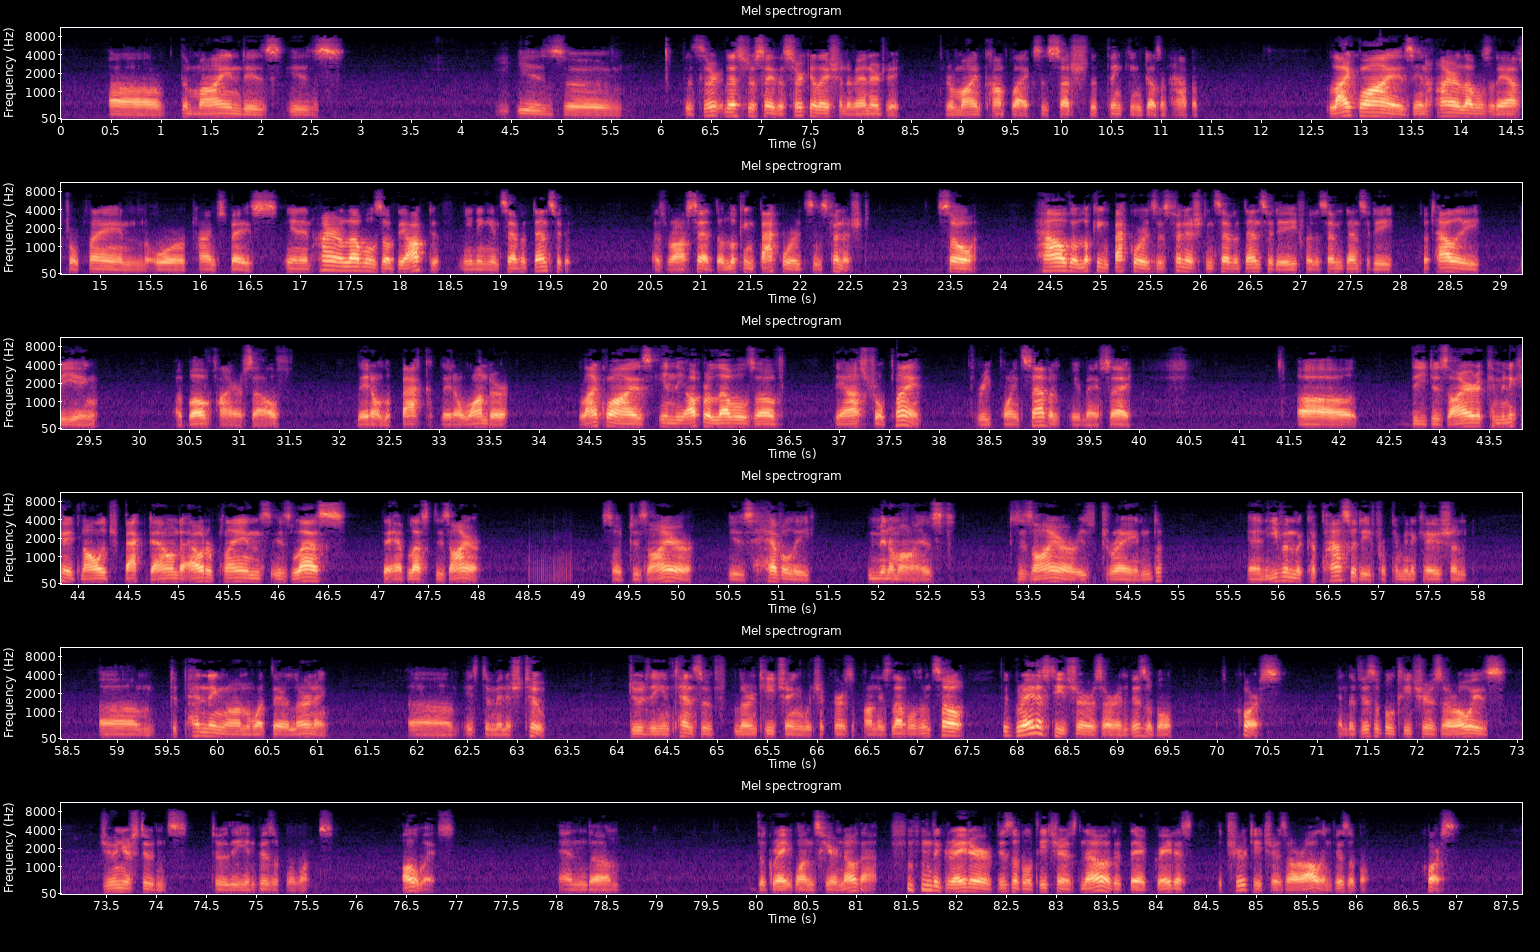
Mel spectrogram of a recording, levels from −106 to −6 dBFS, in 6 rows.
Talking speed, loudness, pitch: 130 wpm, -24 LUFS, 90 Hz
